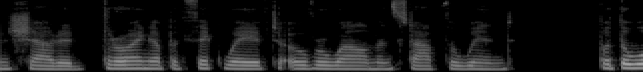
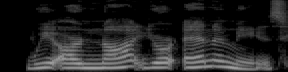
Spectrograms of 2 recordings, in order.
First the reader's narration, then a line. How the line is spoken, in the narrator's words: he shouted again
